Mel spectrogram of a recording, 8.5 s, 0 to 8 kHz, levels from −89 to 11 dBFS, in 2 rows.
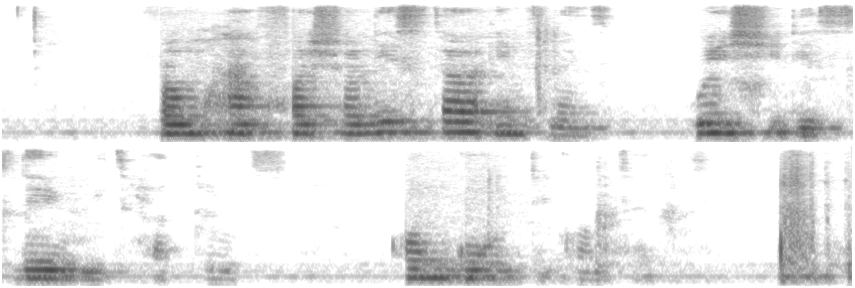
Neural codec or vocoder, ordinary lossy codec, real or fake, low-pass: none; none; real; 7.2 kHz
